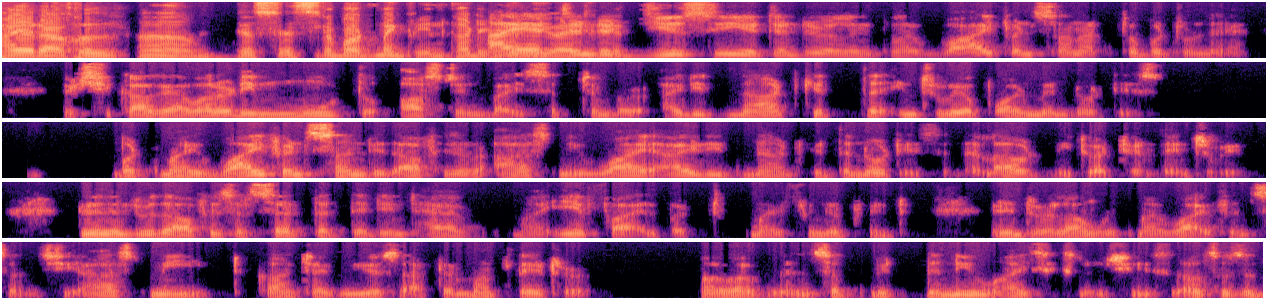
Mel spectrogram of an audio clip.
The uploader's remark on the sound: Conference Call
